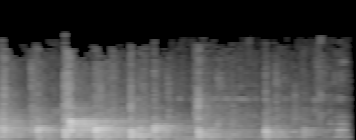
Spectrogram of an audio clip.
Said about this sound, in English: So everyone, just give Josh a little clap. Encourage him.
